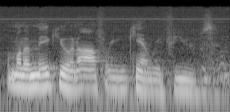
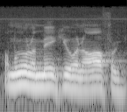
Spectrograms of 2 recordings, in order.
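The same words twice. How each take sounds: First: Low, quiet mob-boss rasp of a Godfather offer; a preacher's attempt at the Godfather, much lower and softer; Marlon Brando Godfather. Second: A quick, lightly voiced second go at the Godfather; retry the Brando offer, faster and barely in character; Marlon Brando retry. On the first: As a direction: lean in low and soft like a mafia don. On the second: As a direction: rush a half-hearted mob-boss line. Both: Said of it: "The Marlon Brando thing".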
